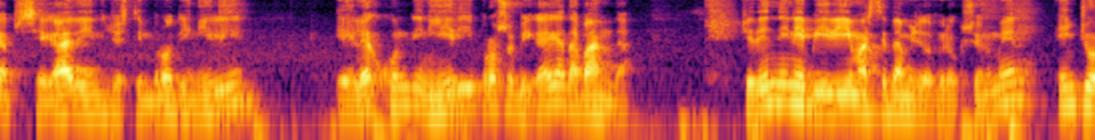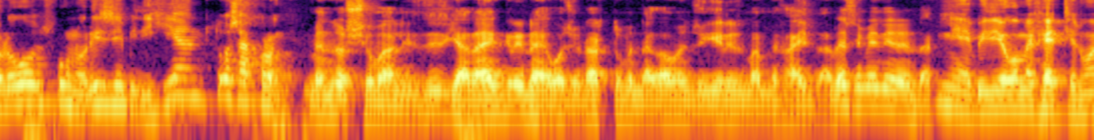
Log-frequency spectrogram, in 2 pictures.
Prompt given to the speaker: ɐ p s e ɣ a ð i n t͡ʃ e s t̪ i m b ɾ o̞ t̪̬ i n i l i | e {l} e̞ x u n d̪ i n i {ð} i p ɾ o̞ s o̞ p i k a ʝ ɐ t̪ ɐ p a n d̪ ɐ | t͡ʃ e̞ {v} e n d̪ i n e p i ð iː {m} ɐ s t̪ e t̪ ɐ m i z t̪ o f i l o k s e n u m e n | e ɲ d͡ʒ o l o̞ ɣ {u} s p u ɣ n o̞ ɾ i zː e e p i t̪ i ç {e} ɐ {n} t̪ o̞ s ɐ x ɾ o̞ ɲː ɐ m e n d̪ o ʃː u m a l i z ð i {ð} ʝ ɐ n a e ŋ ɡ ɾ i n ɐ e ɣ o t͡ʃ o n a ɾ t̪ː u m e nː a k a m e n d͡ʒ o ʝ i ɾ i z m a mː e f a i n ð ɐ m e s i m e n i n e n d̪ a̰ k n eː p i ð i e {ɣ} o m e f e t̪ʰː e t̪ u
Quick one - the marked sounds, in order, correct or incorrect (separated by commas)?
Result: correct, correct, incorrect, correct, incorrect, incorrect, correct, incorrect, correct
